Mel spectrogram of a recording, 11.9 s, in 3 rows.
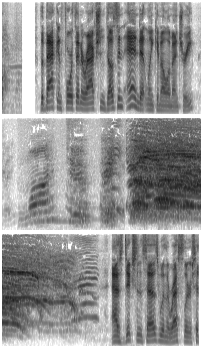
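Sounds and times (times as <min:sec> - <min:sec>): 
speech: 0:00.8 - 0:07.8, 0:10.2 - 0:11.8
children cheering and shouting: 0:06.0 - 0:09.9.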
